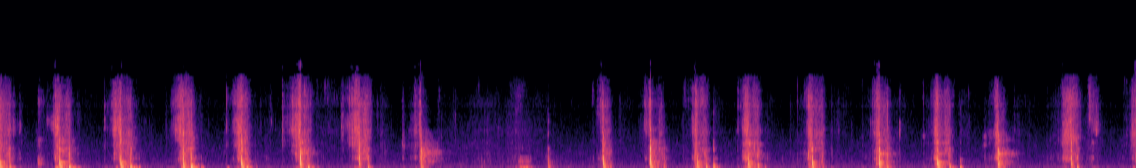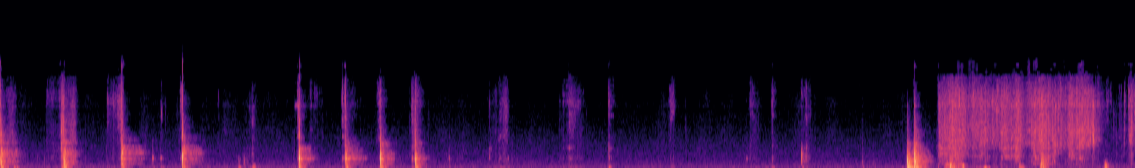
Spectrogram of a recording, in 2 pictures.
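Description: Kitchen knife dicing a sweet Vidalia onion on a wooden cutting board: steady chopping knocks, about one and a half a second, that thin out and stop about twenty seconds in. Near the end comes a short rustling scrape.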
